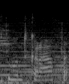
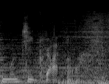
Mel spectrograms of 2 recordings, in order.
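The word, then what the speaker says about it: Monte Grappa: pronunciation, it's the fact that you want Montgrappa. No, it's Monty Grappa.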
